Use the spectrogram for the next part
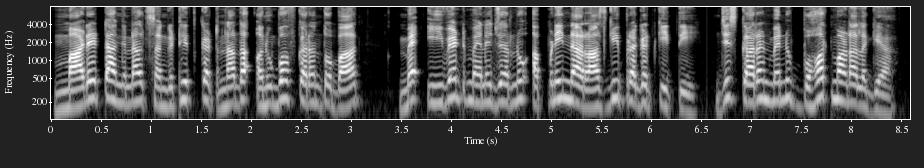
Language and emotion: Punjabi, disgusted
